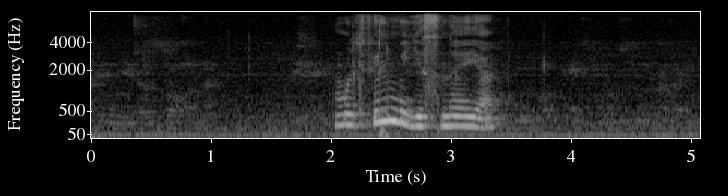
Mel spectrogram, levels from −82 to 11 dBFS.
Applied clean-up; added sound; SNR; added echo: none; none; none; none.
